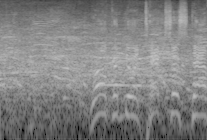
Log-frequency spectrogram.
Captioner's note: crowd cheering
